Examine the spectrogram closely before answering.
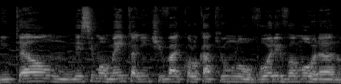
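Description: A man with a medium-pitched voice talks in a flat monotone, with audible room echo and noticeable background noise. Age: 30s. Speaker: podcast co-host.

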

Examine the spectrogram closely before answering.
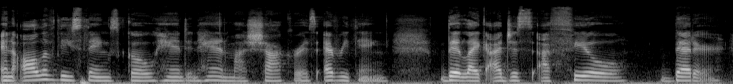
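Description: A woman's fairly low, monotone voice with flat intonation, at a fairly slow pace, with audible room echo. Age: 30s. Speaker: podcast host, tarot reader and astrologer. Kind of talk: casual monologue. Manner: conversational with many fillers.

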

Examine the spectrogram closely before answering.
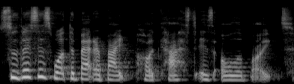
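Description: The speaker has a Northern Irish accent, in a very clean recording with a silent background. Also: woman. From Northern Ireland. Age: 20s. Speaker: dietitian and podcast host. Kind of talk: scripted-style solo podcast introduction.

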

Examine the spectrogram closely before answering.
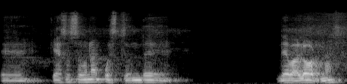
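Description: There's audible room echo as a man speaks at a fairly slow pace with fairly even intonation. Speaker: labor lawyer. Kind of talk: casual discussion.

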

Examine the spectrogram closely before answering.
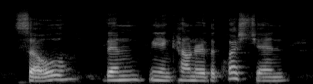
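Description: On a very clean recording with a silent background, a woman uses an ordinary speaking voice at medium pitch with ordinary pitch variation. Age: 50s. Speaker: life coach and podcast host. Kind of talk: solo podcast monologue.

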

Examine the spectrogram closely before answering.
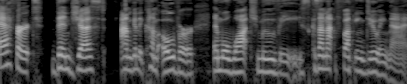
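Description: A woman puts on a raspy character voice at a fairly low pitch and a moderate pace. The sound is dry and close with no echo, on a very clean recording with a silent background. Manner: irritated.

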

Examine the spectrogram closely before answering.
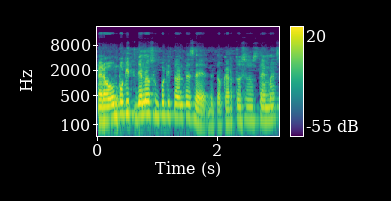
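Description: A man speaks with a Mexican accent. His pace is very fast. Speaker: podcast host. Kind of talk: casual chat.

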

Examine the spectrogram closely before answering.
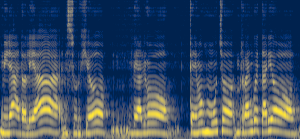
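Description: Audible room echo surrounds a woman whose voice is somewhat breathy. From Argentina, Mendoza (Tupungato). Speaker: wine festival queen, journalist. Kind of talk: casual interview.

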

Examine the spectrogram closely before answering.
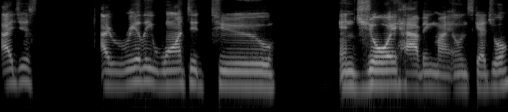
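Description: A man's bright, sharp, medium-pitched voice with an American accent, monotone and flat, very slow with long, frequent pauses, on a very clean recording with a silent background. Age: young. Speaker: fishing guide and business owner. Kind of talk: casual interview chat.

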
